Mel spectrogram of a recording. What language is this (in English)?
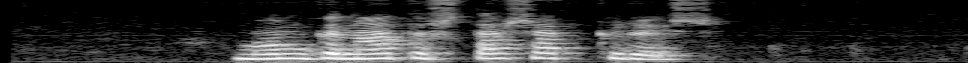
Mari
